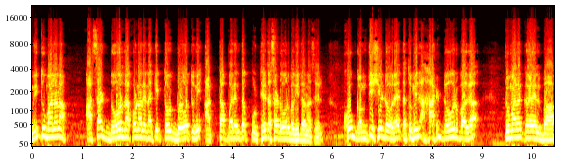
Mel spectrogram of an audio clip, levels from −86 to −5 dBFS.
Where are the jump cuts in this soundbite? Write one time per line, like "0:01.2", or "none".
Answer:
none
